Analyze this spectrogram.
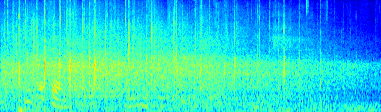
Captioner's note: applause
